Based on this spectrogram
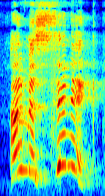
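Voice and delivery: blurted too loud. A narrator's reading. Flora blurting to the doctor, too loud. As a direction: announce it far too loudly. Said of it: "in a too loud voice".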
